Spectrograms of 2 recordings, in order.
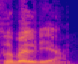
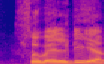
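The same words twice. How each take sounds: First: The stress falls on the syllable bel. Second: The stress falls on the syllable di. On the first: This is the way it has always been said here. "hemos dicho toda la vida Zubeldía y seguimos diciendo Zubeldía" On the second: This is the way the family itself says it. "Pero ustedes allí, su apellido, para dejarlo perfectamente claro, es Zubeldía"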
